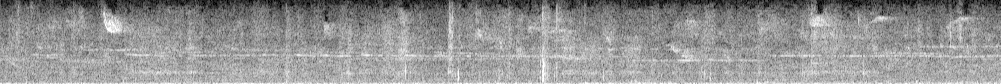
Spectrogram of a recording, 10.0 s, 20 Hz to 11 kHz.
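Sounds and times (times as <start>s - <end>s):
city ambience rumble: 0.0s - 10.0s.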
